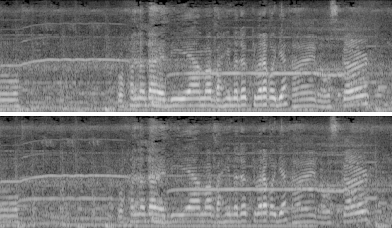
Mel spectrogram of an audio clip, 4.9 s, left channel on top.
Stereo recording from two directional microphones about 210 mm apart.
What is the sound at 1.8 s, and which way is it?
Speech, 25° left (ahead or behind).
